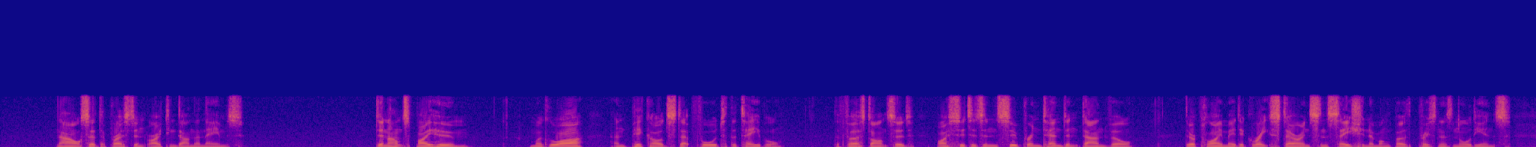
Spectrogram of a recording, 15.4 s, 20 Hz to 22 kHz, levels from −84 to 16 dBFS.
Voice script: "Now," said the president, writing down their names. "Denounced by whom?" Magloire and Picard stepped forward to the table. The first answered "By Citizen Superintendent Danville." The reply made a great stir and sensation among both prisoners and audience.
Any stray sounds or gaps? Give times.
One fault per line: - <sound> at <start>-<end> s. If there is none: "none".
none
